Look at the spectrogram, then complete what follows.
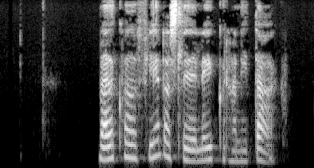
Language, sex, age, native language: Icelandic, female, 40-49, Icelandic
